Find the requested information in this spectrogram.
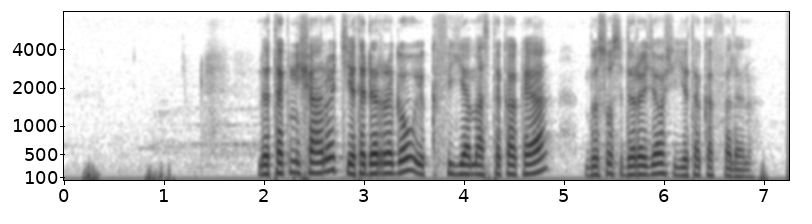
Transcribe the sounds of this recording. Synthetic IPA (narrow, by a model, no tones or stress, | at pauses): lət̪ʰekniʃano̞t͡ʃːjɛt̪ʰəd̪ərːəɡəwjɛkʰɨ̥fɨjːamast̪ʰəkʰakʰəja | bəso̞st̪d̪əɾəd͡ʒawo̞t͡ʃːɨjːɛt̪ʰəkʰəfːələnəw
